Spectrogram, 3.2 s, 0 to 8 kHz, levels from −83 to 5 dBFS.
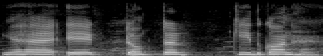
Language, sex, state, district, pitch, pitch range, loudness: Hindi, female, Uttar Pradesh, Saharanpur, 235 Hz, 230-245 Hz, -16 LUFS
